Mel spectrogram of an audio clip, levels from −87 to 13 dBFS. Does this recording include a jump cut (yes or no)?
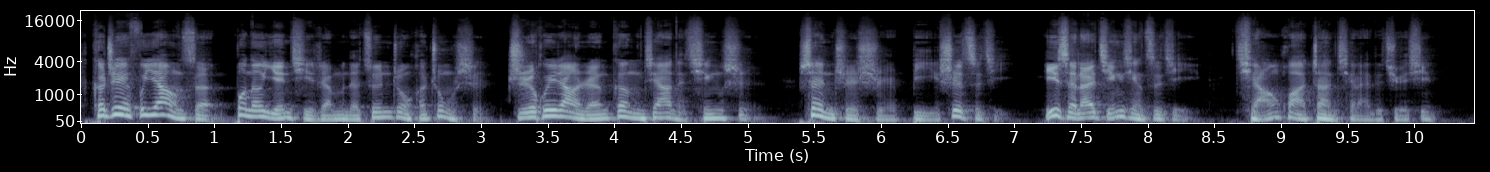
yes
